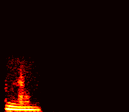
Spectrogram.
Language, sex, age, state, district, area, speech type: Manipuri, female, 30-45, Manipur, Chandel, rural, conversation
